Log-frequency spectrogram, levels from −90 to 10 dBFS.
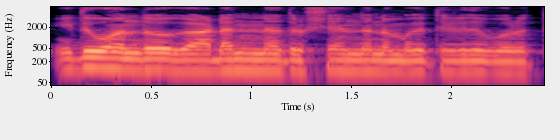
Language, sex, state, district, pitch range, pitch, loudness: Kannada, male, Karnataka, Koppal, 110-120 Hz, 115 Hz, -15 LUFS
